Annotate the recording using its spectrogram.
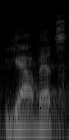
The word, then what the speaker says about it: Yabetz: If you're pronouncing his name in Hebrew and you would have been living during the time that he was alive, his name would have been pronounced Jabez. Yabetz. There's no J sound in the Hebrew language. There's no J in the Hebrew alphabet.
